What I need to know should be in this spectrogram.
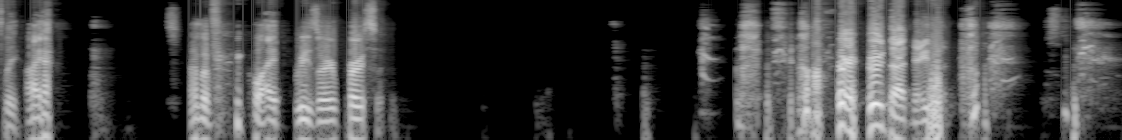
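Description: A middle-aged man speaks with animation through a headset microphone, pausing between phrases.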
